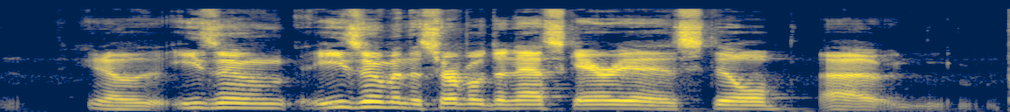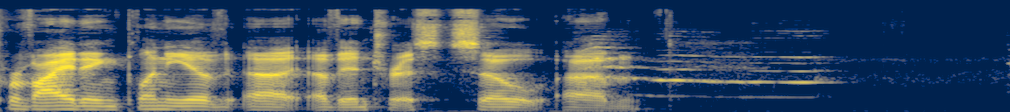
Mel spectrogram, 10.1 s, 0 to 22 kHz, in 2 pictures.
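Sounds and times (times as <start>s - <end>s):
speech: 0.4s - 8.5s
cat meowing, locked in a room: 7.9s - 9.3s.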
